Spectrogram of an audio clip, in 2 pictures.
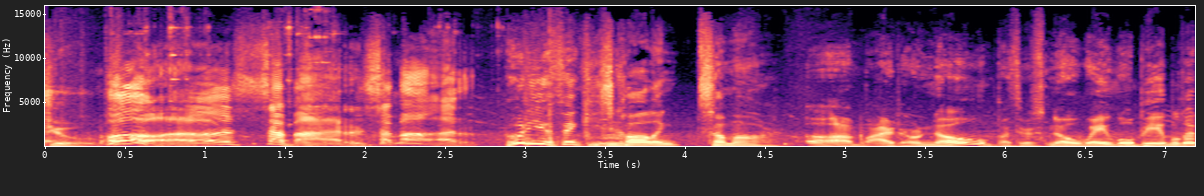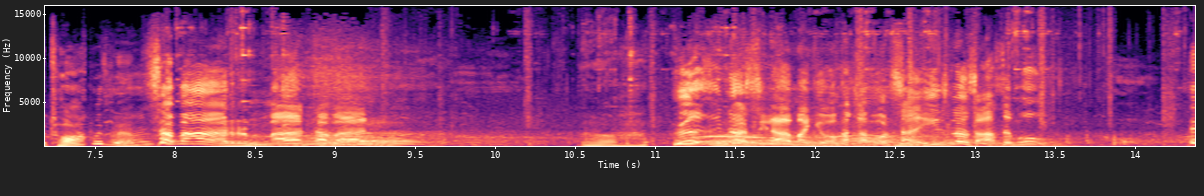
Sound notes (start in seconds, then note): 8.9 crew gasps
